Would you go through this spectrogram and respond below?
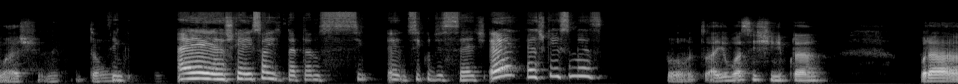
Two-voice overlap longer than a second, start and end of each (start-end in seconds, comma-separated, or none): none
